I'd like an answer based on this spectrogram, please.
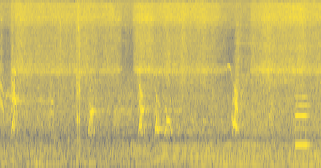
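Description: Waterbirds calling on the lake: short pitched calls, several of them scattered through, over a steady low background rumble.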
